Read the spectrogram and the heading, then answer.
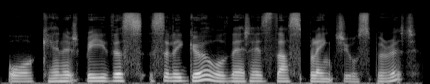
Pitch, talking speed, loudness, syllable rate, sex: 150 Hz, 180 wpm, -19 LUFS, 4.0 syllables/s, female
